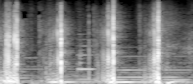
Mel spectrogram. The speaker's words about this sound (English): I'm going to pick a tarot card from this deck that I have in my hand. I'm now going to make the sound to prove it.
